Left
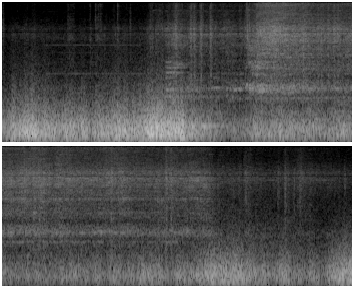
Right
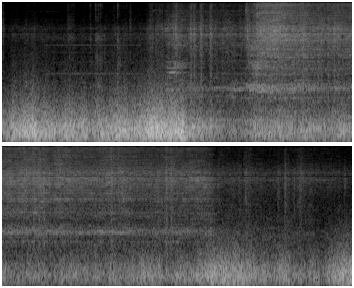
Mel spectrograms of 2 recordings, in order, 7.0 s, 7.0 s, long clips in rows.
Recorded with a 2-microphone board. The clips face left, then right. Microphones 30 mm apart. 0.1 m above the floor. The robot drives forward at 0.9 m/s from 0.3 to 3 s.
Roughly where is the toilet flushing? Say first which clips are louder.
Even; left.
